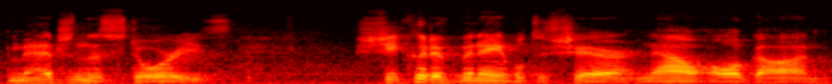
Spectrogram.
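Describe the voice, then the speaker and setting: An actor playing a history professor, the grown son of deported immigrants, reminiscing in a theatrical monologue that swings from hushed to loud. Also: male voice, sits low, animated, moderate pace. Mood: sorrowful. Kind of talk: dramatic monologue in a staged play reading.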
